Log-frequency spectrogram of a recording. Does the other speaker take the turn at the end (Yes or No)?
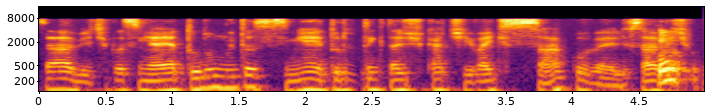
Yes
